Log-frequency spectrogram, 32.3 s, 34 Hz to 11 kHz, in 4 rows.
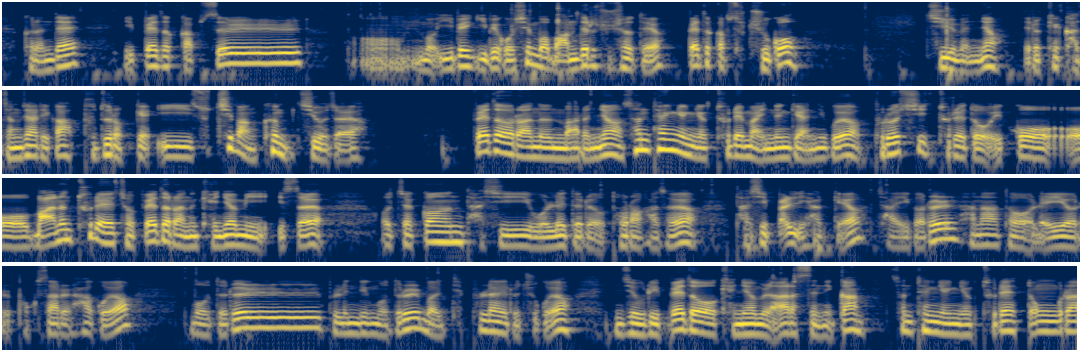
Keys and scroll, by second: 1.0 alt+super+z, 1.6 super+d, 3.5-4.6 typing, 7.2 BackSpace, 9.1 super+d.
